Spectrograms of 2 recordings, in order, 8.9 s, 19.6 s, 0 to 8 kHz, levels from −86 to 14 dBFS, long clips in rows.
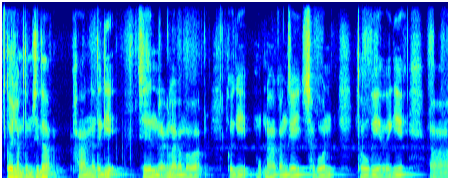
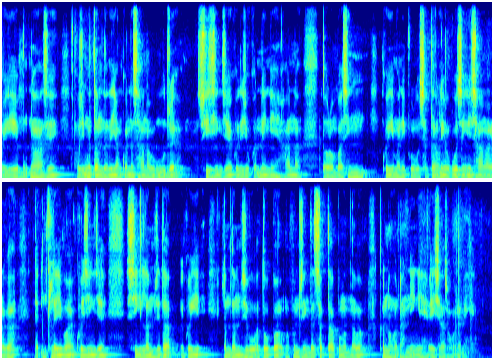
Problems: background sounds at intervals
